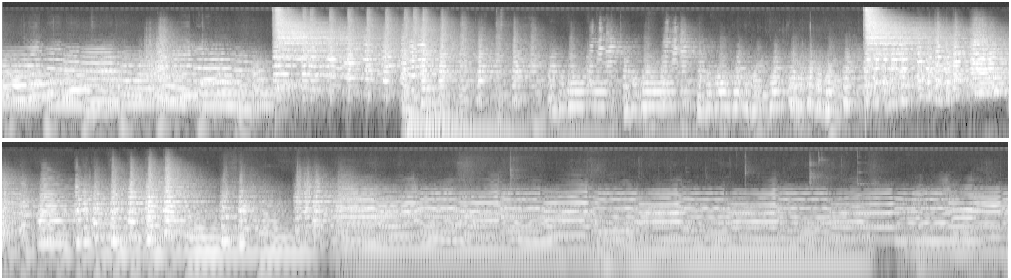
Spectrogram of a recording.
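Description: Brass band of cornets, euphoniums, trombones and tubas playing, with two bright crashes about four and thirteen seconds in. From about twenty seconds the band plays more softly over low held notes.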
